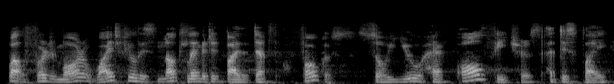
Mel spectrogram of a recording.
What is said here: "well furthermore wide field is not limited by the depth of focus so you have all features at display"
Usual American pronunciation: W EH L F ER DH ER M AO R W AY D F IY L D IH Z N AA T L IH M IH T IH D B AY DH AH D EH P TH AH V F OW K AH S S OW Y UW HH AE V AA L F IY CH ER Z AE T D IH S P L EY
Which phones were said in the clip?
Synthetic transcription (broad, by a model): W EH L F ER DH ER M AO R W AY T F IY L D IH Z N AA T L IH M IH T IH D B AY DH AH D EH P TH AH V F OW K AH S S OW Y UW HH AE V AA L F IY CH ER Z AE T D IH S P L EY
